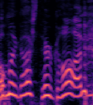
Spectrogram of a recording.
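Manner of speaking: high, loud mock astonishment; hammed-up amazed outburst; Home Alone moment. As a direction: imitate a kid finding the family gone. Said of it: "kinda had a Home Alone moment".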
